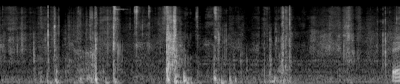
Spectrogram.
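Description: Nickels clinking against each other as a paper coin roll is opened and poured out onto a cloth mat: a series of separate metallic clinks, the loudest a little before the middle.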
